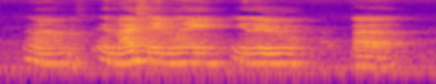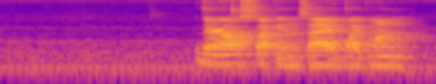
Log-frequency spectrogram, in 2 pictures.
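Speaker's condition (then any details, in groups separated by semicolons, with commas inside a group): Cerebral palsy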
